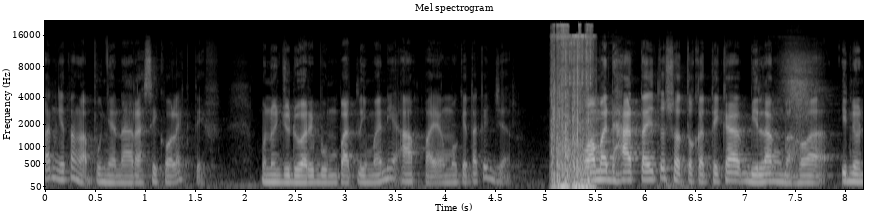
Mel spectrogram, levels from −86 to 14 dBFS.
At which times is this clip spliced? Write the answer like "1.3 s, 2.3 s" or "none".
5.3 s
